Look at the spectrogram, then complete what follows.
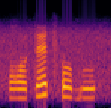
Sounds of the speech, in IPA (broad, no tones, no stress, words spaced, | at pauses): ʁotɛ t͡sʼobu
